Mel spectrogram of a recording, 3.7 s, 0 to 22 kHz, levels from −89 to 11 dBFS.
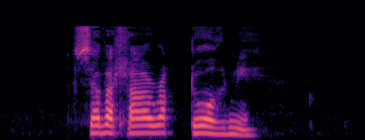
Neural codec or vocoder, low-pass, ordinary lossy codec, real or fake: none; 9.9 kHz; MP3, 96 kbps; real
